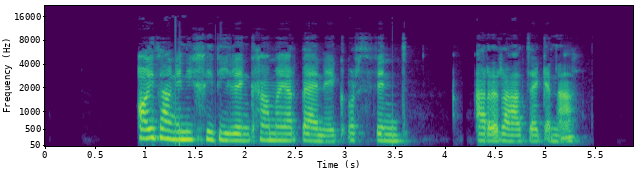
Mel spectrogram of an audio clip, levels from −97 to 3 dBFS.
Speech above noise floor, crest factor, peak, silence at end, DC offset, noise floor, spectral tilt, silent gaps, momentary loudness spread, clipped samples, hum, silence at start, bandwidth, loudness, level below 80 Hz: 31 dB; 16 dB; -2 dBFS; 0.55 s; under 0.1%; -47 dBFS; -5.5 dB/octave; none; 11 LU; under 0.1%; none; 0.95 s; 9.2 kHz; -17 LUFS; -56 dBFS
